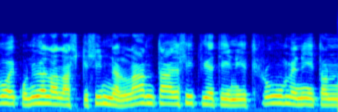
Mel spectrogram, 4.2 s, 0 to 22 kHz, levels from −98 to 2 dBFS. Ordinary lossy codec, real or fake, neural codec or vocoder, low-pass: none; real; none; 7.2 kHz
